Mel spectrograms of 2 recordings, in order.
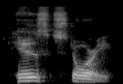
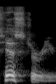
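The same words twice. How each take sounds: First: Slow, His and story as two words; His story, each word weighed apart; split into his story. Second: Said in the usual way. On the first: Shown as a demonstration. Pun on history for the podcast hosts, split slowly.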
